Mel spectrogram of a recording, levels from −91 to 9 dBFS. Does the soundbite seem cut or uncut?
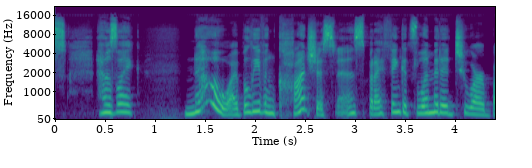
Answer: uncut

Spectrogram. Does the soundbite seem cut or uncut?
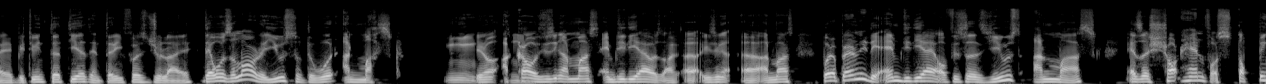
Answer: cut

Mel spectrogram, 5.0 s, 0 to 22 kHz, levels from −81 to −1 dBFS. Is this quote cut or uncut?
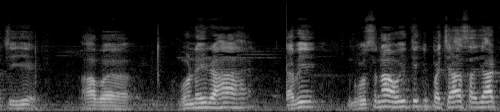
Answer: cut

